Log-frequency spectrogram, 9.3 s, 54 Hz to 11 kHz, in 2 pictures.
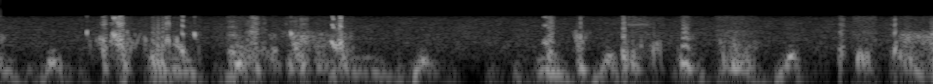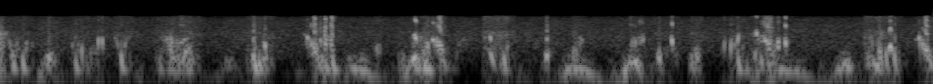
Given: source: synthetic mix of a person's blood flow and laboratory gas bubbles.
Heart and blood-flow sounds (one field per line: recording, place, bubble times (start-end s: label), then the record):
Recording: Doppler ultrasound of blood flow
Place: precordium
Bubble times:
0.00-0.04 s: bubbles
0.40-1.02 s: bubbles
1.12-1.79 s: bubbles
2.71-2.81 s: bubbles
2.85-2.97 s: bubbles
3.08-3.33 s: bubbles
3.38-3.52 s: bubbles
3.57-3.81 s: bubbles
4.18-4.23 s: bubbles
4.26-4.39 s: bubbles
4.44-4.83 s: bubbles
4.86-4.96 s: bubbles
5.01-5.33 s: bubbles
5.43-5.67 s: bubbles
5.89-6.04 s: bubbles
6.17-6.38 s: bubbles
6.53-6.58 s: bubbles
6.65-7.01 s: bubbles
7.08-7.24 s: bubbles
7.36-7.44 s: bubbles
7.51-7.59 s: bubbles
7.80-8.07 s: bubbles
8.11-8.19 s: bubbles
8.26-8.63 s: bubbles
8.98-9.18 s: bubbles
9.24-9.34 s: bubbles
From the record:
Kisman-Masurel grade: 343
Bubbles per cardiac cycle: rolling drumbeat, 9 or more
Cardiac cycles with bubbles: 100%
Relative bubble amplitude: loud (0.450 to 0.775)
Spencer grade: 3 (all of the cardiac periods contain showers or single bubble signals, but not dominating or overriding the cardiac motion signals)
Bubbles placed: anywhere in the cardiac cycle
